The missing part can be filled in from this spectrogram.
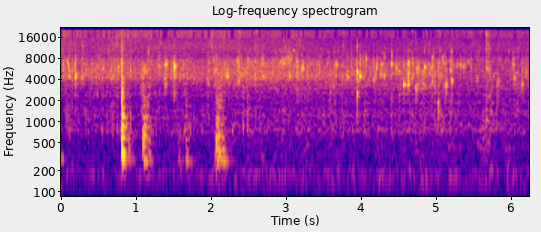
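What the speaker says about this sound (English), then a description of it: "Now I'm going to fry the sliced onion in this same oil." Sliced onion sizzles in hot oil left from frying bitter gourd, a close, steady crackling hiss punctuated early by a few sharp splatters as pieces hit the pan, then settling into even bubbling.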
